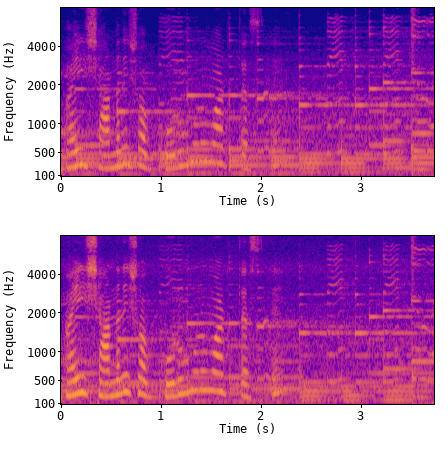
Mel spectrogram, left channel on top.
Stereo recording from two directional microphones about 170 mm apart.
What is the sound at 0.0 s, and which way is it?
Speech, 15° right (ahead or behind).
